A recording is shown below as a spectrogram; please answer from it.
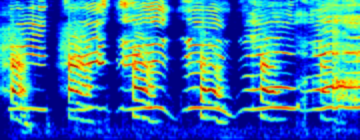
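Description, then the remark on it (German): A voice imitates the alarming Psycho-style horror film shriek: about six quick, high, wailing bursts in a steady rhythm, each one gliding downward in pitch and fairly loud. “Alarmierendes Horrorfilmgeräusch à la Psycho.”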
